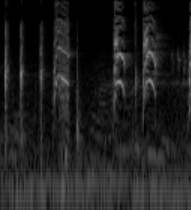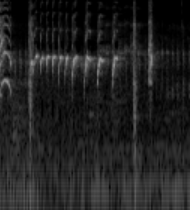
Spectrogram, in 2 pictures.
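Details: Greater green leafbird provoking song meant to make other birds quickly agitated: short sharp chips and arched, slurred whistles lead into a rapid, rattling series of high ringing notes.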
